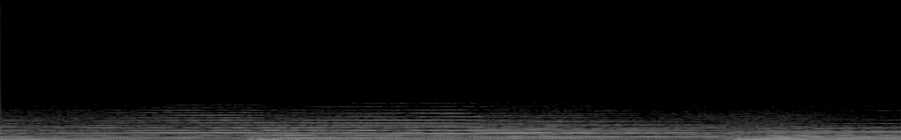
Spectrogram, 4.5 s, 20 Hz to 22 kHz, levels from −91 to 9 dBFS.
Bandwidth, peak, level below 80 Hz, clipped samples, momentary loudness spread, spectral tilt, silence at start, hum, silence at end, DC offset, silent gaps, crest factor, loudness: 6.2 kHz; -26 dBFS; -56 dBFS; under 0.1%; 7 LU; -4.5 dB/octave; 0 s; none; 0 s; under 0.1%; none; 14 dB; -40 LUFS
